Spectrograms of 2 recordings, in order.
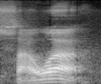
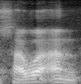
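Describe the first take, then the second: First: The word ends on an open vowel. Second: The word ends with an n sound. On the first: The form is adjusted to fit the poem's meter. "tapi sawa" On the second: This is the original grammatical form. "Di sini bukan sawaan"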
